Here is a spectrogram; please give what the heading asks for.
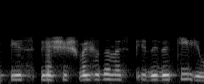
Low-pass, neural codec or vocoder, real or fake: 3.6 kHz; codec, 16 kHz, 0.8 kbps, ZipCodec; fake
